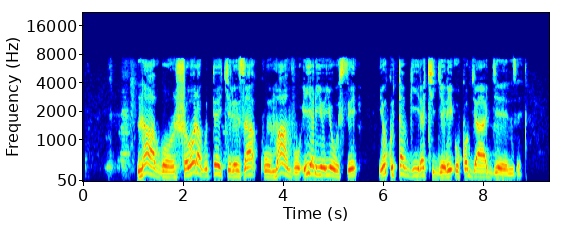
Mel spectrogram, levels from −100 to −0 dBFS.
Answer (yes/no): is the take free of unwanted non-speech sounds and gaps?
yes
